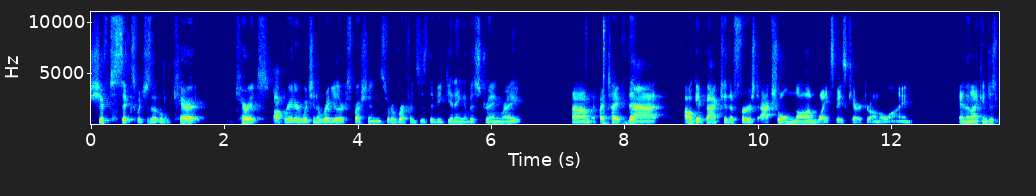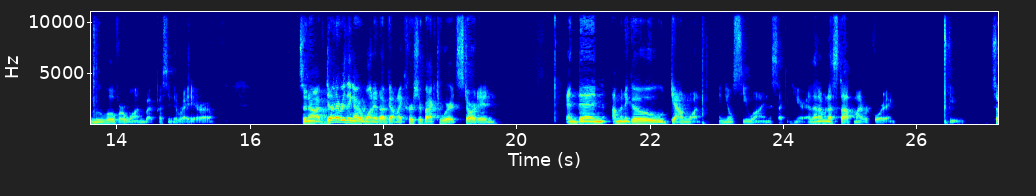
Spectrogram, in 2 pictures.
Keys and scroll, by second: 13.7 Tab, 22.8 Down, 26.4 q.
